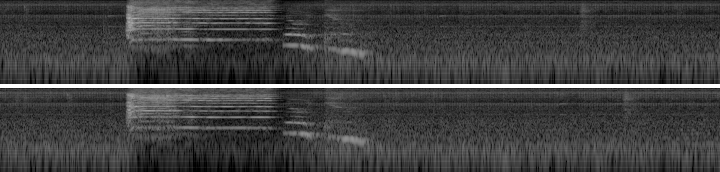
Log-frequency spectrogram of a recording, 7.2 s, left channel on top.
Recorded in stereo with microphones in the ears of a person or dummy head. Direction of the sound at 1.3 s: 30° left (ahead or behind).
